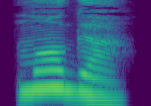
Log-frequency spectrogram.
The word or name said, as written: ಮೋಘ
